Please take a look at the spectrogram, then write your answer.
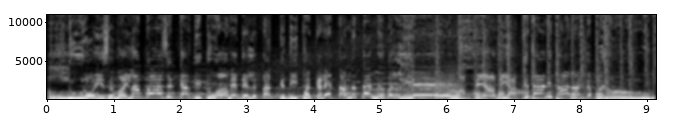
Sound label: Punjabi Song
